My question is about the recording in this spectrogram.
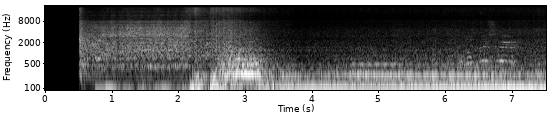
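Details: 2004 Mercury Marauder, low mileage, at first start of a fully forged supercharged 03-04 SVT Cobra swap after 7 years sitting: one crank, then a deep, loud, steady open-header idle with good oil pressure. There is a small oil leak; it sounds healthy.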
